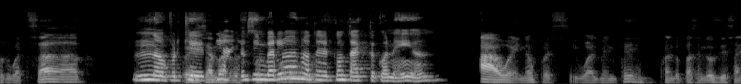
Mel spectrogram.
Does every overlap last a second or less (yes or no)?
no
